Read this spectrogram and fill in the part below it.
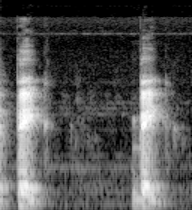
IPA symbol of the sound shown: ɪ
